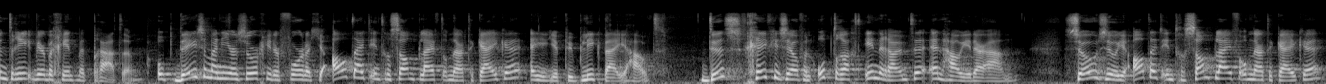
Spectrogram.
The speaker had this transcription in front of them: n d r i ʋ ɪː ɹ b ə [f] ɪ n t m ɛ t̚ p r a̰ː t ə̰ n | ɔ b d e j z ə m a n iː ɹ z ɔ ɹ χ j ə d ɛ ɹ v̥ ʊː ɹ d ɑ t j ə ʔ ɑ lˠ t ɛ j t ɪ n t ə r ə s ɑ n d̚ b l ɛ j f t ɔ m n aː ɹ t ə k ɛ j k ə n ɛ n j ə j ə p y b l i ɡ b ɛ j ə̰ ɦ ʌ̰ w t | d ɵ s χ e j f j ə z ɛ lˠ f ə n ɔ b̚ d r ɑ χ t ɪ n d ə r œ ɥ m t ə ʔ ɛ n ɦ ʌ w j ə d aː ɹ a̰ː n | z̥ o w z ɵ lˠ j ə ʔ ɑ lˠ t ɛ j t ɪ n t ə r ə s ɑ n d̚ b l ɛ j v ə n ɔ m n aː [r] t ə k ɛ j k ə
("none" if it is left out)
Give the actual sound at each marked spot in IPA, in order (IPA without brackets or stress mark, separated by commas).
χ, ɹ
